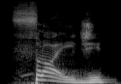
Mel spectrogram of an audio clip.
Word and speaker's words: Freud: Se escreve Freud, mas se lê Freud.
